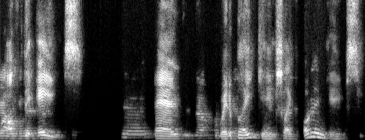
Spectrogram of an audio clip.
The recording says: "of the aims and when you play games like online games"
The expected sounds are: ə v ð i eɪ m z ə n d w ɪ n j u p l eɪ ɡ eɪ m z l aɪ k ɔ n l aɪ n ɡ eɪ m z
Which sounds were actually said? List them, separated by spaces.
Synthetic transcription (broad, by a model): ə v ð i eɪ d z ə n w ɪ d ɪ p l eɪ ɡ eɪ m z l aɪ k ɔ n ɪ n ɡ eɪ m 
